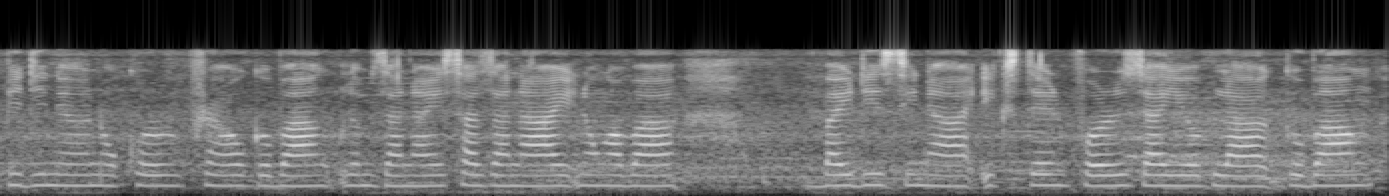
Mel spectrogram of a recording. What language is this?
Bodo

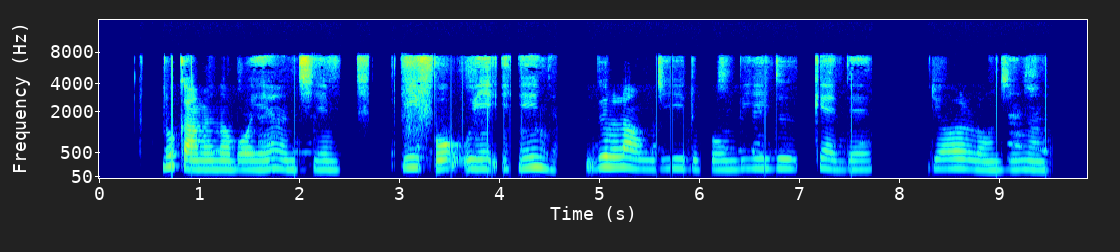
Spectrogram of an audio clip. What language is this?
Bafia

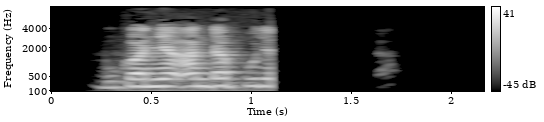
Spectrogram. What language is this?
Indonesian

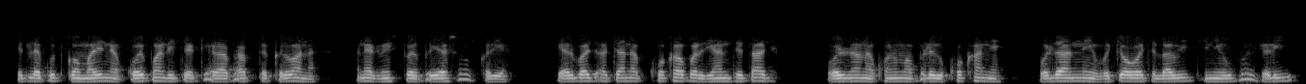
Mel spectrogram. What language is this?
Gujarati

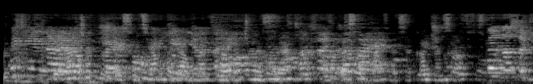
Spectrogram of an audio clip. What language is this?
Armenian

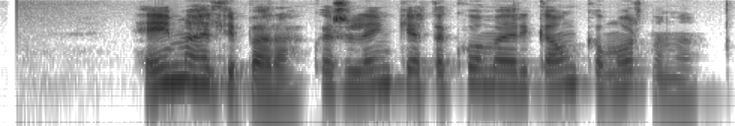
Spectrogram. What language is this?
Icelandic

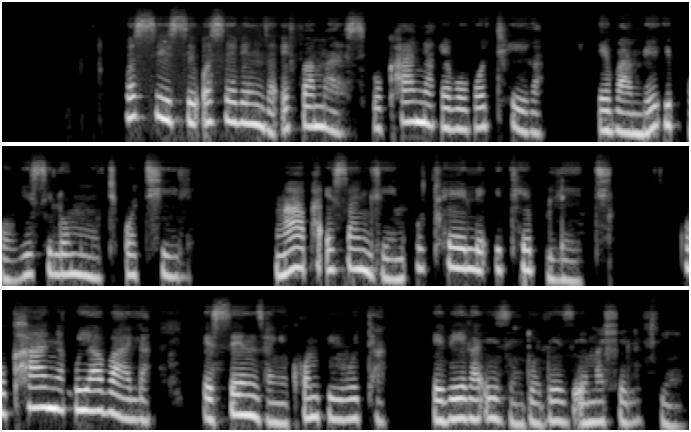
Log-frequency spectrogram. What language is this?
North Ndebele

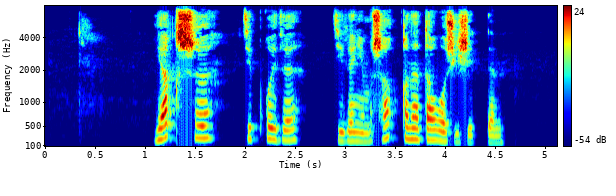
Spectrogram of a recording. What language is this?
Bashkir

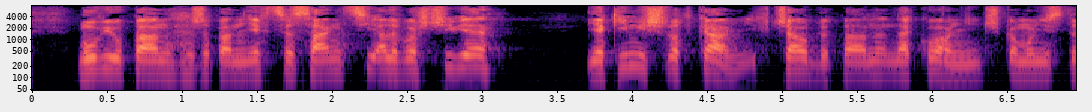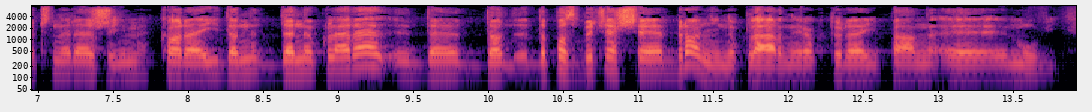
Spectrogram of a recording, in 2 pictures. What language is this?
Polish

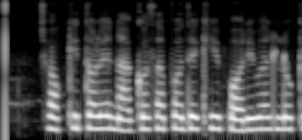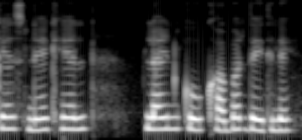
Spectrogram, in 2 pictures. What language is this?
Odia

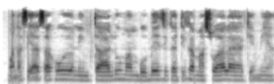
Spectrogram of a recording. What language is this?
Swahili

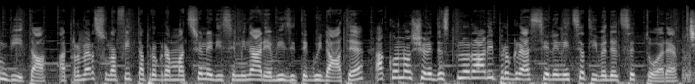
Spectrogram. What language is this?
Italian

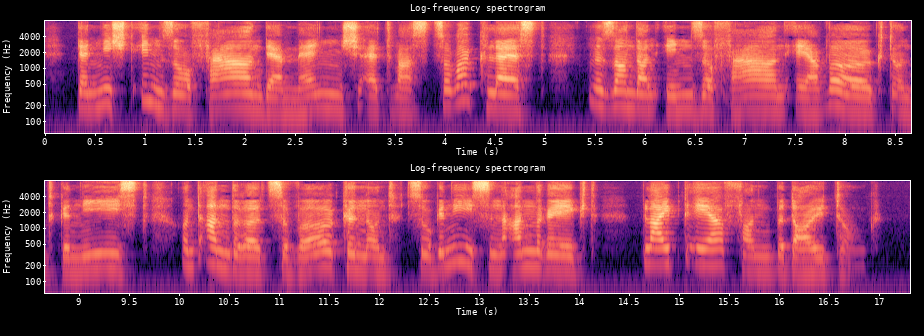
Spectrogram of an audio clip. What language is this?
German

